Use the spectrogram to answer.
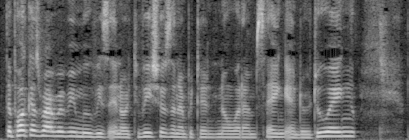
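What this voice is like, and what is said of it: Sick-sounding voice. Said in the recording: “You might probably hear in my voice that I have been sick ... for my voice”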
